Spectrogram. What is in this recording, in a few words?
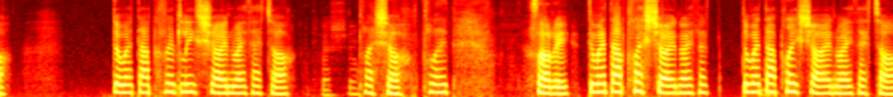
"plesio", Welsh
